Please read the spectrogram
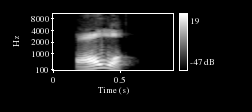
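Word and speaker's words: Aage: según Wikipedia que el nombre del hijo de Bohr se pronuncia Owo.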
